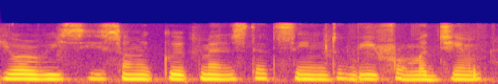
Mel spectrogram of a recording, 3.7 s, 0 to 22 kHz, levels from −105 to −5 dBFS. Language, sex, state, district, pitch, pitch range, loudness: English, female, Assam, Kamrup Metropolitan, 175 Hz, 175-185 Hz, -14 LUFS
